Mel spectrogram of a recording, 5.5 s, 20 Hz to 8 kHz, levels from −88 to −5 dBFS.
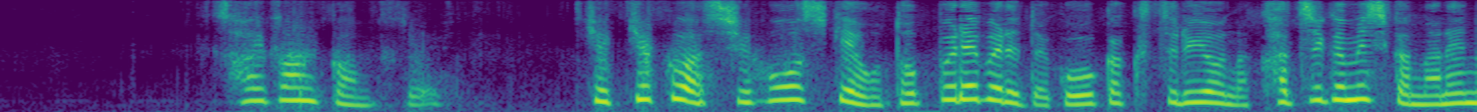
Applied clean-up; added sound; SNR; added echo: neural separator model SepFormer DNS4.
